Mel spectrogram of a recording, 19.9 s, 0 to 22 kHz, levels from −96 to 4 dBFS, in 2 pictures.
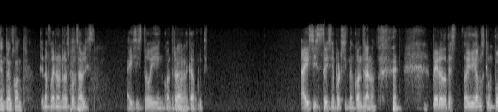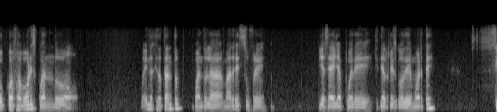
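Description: Between 0.04 and 0.48 s, at 0.79 to 0.87 s, and from 3.93 to 4.14 s, the speech dips by about 15, 10 and 15 dB. This is likely speech suppressed in double talk, with the echo canceller mistaking the talker for loudspeaker echo and turning them down in short patches.

From 8.74 to 13.85 s there is a call bitrate drop. The Opus encoder lost bandwidth and coded far more coarsely, which fits a fall from 32 to about 11 kbps for nearly 4 s. The speech turns rough and watery and loses its top end below the usual 8 kHz limit.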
